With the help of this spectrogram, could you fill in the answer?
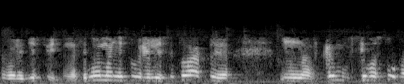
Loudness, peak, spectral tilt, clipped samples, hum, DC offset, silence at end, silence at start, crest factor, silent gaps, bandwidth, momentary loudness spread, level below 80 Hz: -16 LUFS; -4 dBFS; -7.5 dB/octave; under 0.1%; none; under 0.1%; 0 s; 0 s; 12 dB; none; 5.6 kHz; 7 LU; -48 dBFS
